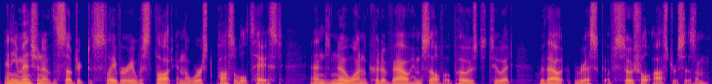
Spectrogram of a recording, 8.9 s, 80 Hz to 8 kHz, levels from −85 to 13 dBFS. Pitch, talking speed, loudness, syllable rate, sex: 100 Hz, 195 wpm, -22 LUFS, 5.7 syllables/s, male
